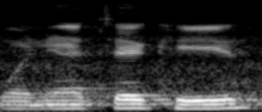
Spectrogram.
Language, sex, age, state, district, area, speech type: Goan Konkani, male, 18-30, Goa, Murmgao, urban, spontaneous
